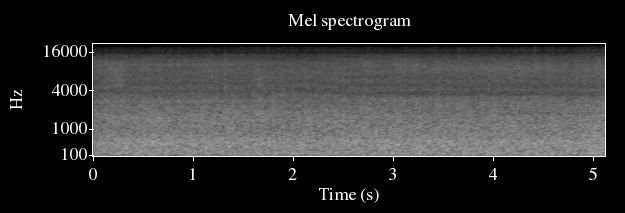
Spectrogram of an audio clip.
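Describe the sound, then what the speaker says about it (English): A small creek in South Dakota flows steadily nearby, a constant close rush of water with no break and no voices. "In a small creek like this"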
